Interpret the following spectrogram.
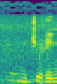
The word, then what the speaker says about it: bonjour: Bonjourin ko mukha niya eh. Bonjour. Bonjour. Hindi pa pronounce ang R.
